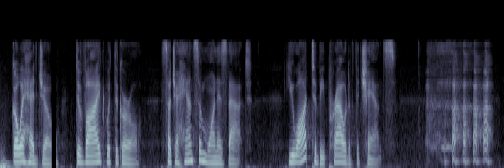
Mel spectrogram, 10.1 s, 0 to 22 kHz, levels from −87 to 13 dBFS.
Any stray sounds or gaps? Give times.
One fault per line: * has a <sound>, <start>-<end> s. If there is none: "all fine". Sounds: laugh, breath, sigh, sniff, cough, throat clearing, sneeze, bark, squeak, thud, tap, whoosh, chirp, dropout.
* has a dropout, 1.0-1.1 s
* has a laugh, 8.4-9.9 s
